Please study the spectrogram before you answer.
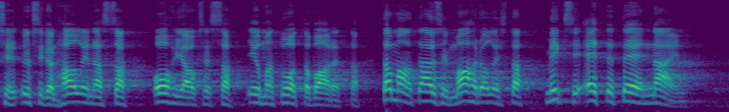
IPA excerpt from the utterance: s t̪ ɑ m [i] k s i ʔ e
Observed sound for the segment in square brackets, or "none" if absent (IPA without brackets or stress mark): i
